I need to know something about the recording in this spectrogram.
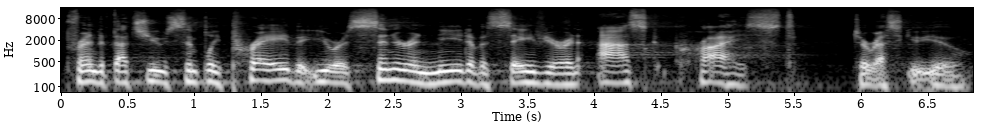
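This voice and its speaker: A man preaches in a church sanctuary, his gravelly voice trailing off into a long hall reverb. He takes his time, leaning on single words and leaving dramatic pauses between them. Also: mid-range voice, steady tone. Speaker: pastor. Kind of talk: sermon.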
